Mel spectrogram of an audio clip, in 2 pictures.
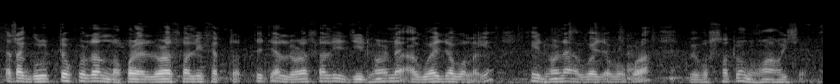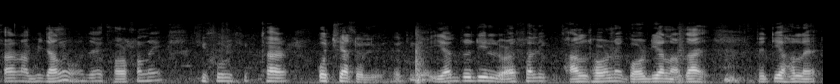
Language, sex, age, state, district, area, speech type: Assamese, male, 60+, Assam, Darrang, rural, spontaneous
